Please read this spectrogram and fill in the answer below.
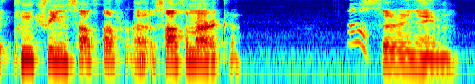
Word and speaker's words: Suriname: Suriname. How is it pronounced?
